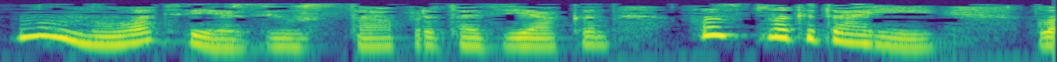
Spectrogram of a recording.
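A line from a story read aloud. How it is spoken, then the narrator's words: Gentle. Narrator (Russian): ласково говорит Преосвященный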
